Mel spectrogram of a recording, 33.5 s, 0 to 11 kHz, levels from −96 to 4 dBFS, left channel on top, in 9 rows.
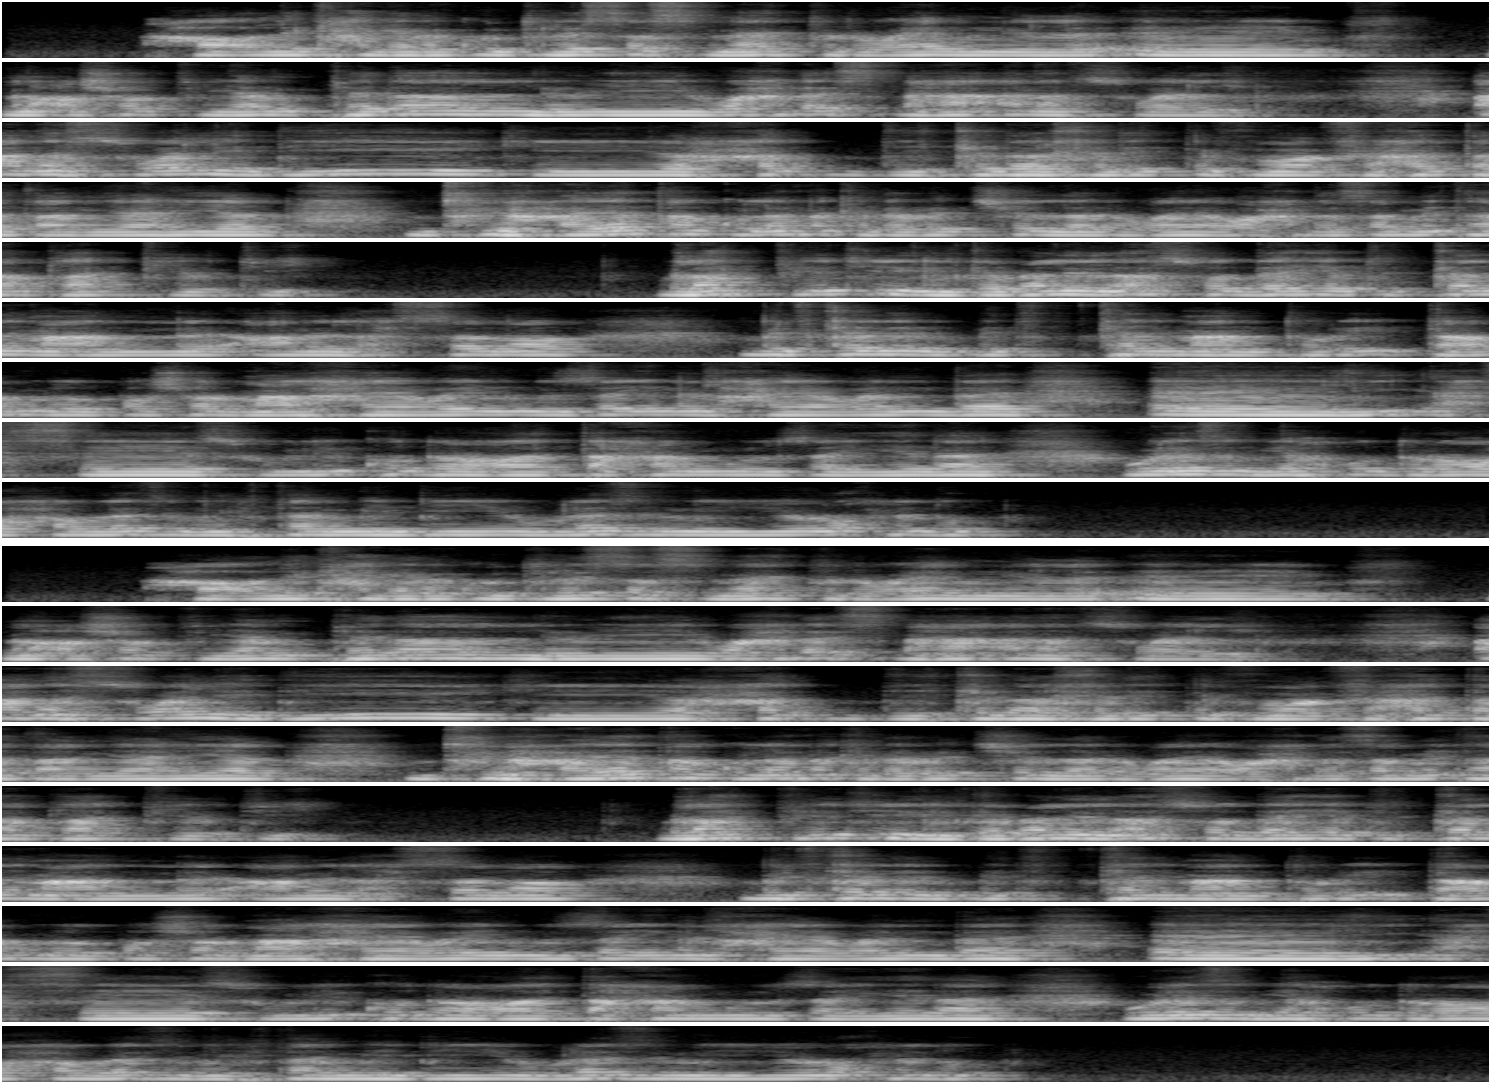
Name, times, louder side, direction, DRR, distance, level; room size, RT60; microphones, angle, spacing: voice 1, 0.3-3.5 3.7-6.8 7.1-15.6 16.5-32.3, left 1 dB, 50° left, -1 dB, 7.7 m, -23 dB
15.0 x 6.6 x 3.5 m, 0.27 s
head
